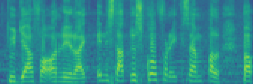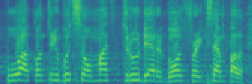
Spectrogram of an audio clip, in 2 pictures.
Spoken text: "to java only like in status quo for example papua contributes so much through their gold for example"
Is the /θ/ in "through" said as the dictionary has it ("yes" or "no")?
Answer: no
